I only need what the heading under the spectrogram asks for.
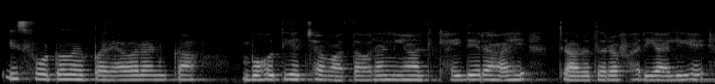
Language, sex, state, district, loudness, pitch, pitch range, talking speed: Hindi, female, Bihar, Sitamarhi, -30 LUFS, 215 Hz, 205-225 Hz, 150 wpm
